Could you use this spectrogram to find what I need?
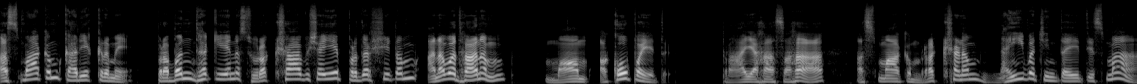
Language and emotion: Sanskrit, angry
